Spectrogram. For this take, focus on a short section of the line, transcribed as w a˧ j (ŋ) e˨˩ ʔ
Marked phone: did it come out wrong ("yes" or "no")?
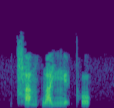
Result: no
